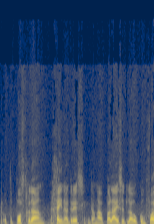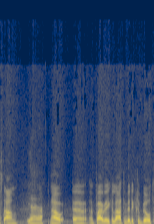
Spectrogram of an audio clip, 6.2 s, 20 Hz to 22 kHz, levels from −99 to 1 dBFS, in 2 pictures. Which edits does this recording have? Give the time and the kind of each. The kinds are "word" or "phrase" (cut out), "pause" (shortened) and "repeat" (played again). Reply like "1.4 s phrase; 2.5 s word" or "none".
4.0 s pause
